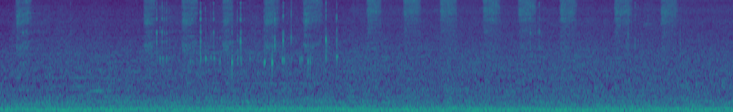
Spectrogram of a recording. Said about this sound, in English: As we were spraying it, spray was going up and over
